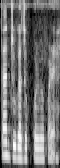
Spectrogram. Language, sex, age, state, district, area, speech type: Assamese, female, 18-30, Assam, Lakhimpur, rural, spontaneous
